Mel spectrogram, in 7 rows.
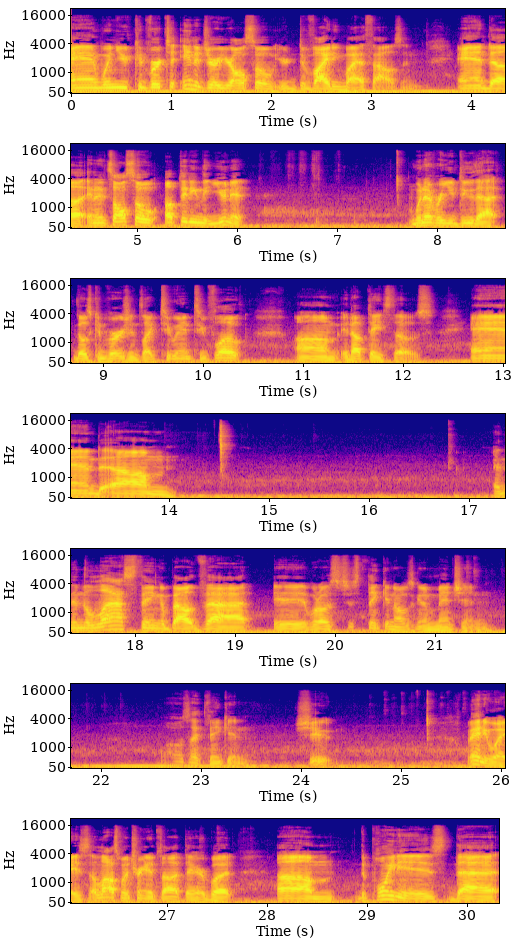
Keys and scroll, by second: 0.2-1.0 typing, 4.9 Escape, 8.1-16.0 typing, 17.0-22.9 typing, 24.5-30.3 typing.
